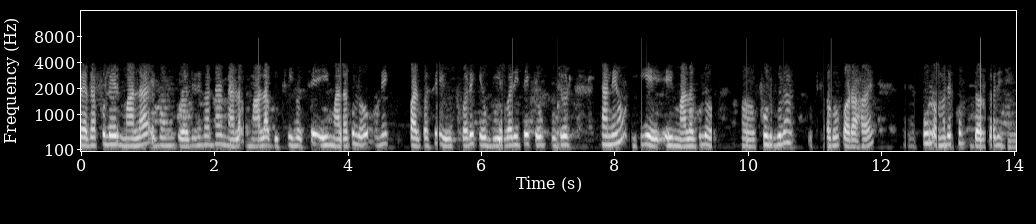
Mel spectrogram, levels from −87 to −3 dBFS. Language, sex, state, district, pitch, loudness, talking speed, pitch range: Bengali, female, West Bengal, Kolkata, 205 Hz, -21 LUFS, 155 wpm, 190-230 Hz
